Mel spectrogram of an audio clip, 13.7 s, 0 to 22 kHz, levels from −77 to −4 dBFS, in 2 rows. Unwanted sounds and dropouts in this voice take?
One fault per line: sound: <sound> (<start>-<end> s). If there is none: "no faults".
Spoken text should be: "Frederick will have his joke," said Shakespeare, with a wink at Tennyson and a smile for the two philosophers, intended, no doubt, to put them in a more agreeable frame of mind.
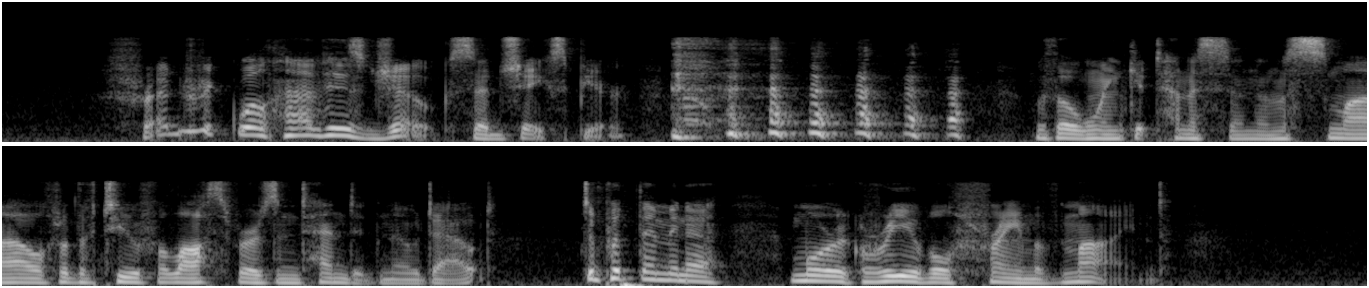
sound: laugh (3.3-4.9 s)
